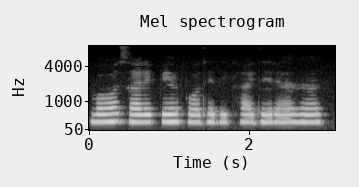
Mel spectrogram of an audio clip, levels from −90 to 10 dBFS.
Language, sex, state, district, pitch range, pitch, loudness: Hindi, female, Jharkhand, Palamu, 220-230 Hz, 225 Hz, -14 LUFS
